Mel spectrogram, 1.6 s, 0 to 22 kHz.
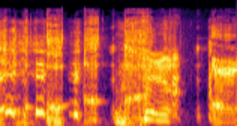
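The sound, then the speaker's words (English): A string of forced, croaking burps pushed out in several short guttural bursts, loud, with brief gaps between them. “It's like a 3-year-old having his first burp ever.”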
